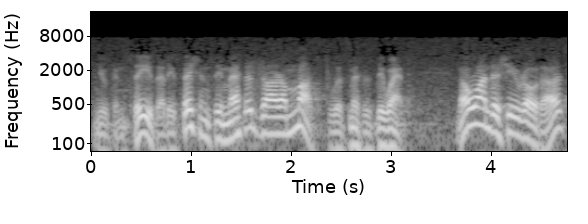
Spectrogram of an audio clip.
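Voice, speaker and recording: American guy doing old radio ad, husky, really swoopy emphatic delivery, muffled sound. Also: mid-range voice, huge pitch swings, fairly quick. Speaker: radio commercial announcer. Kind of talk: 1940s radio ad narration.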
